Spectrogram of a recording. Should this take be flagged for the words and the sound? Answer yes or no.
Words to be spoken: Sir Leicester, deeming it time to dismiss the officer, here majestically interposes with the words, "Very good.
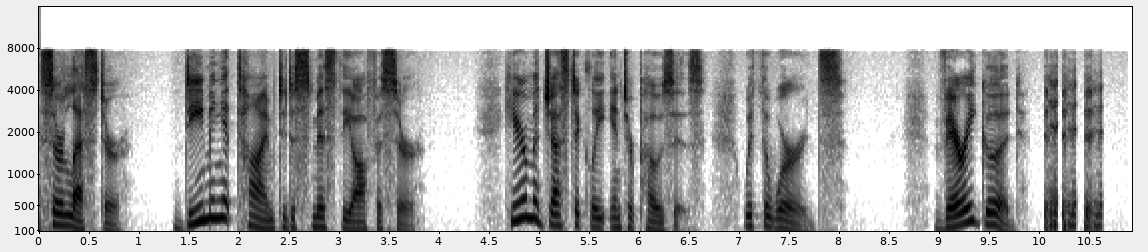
yes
